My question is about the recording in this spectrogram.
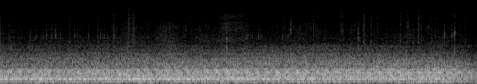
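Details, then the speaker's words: BMW E91 at cruising speed, about 50–100 km/h, before rear differential replacement: a steady low whine over road roar, unchanged with the clutch in and worse with speed. Owner suspects a worn rear differential, unconfirmed. "Si je débraye, ça change rien. Là je débraye. Ouais, même à 50, je l'entends."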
